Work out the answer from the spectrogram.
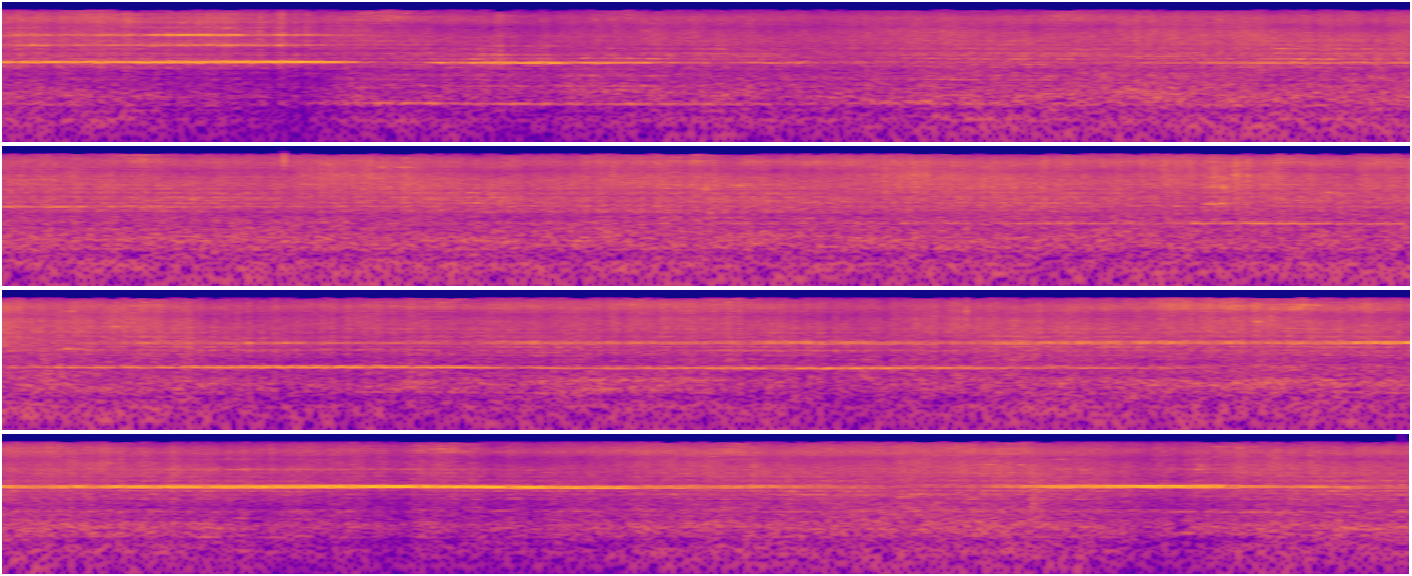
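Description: Empty coal hopper cars of a CSX freight train rolling past, with a steady rumble of steel wheels on rail. High-pitched wheel squeals come and go over it, a higher one at the start, a lower one in the middle and another rising in the second half.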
